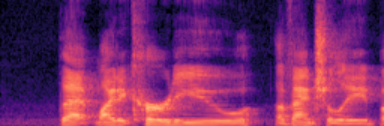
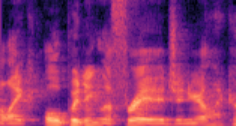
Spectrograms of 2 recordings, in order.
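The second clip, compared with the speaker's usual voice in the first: ordinary delivery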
